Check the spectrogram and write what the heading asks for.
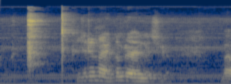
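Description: A brief clatter followed by a single sharp clink of kitchenware, both within the first second.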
